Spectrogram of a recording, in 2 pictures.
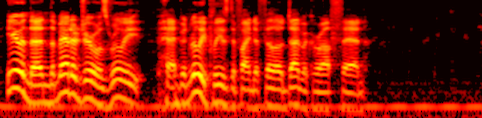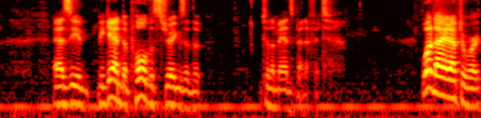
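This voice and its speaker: A man reads a story aloud at an ordinary, middle pitch, with music playing softly behind him. He narrates informally, tripping on words and going back to fix them. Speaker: narrator in a fan reading of a visual novel. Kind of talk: cold-read story narration with stumbles and asides.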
